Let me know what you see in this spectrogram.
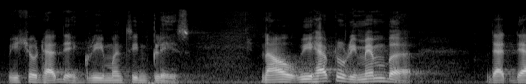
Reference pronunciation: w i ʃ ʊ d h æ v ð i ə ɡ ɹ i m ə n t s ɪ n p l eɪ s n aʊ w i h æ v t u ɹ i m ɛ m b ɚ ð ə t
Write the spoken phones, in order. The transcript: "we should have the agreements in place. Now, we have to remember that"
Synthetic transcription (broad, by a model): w i ʃ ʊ d h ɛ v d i ə ɡ ɹ i m ə n t s ɪ n p l eɪ s n aʊ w i h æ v t u ɹ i m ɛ m b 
